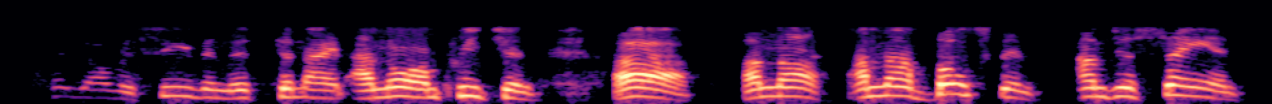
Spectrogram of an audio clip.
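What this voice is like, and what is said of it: Excited yelling preacher. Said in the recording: “I know I'm yelling. I know I'm excited.”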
